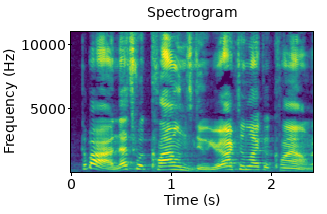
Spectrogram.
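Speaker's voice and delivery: mild acted heckling; mocking. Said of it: "people are gonna mock this guy".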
